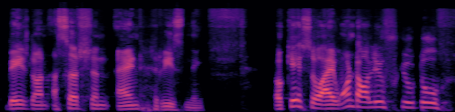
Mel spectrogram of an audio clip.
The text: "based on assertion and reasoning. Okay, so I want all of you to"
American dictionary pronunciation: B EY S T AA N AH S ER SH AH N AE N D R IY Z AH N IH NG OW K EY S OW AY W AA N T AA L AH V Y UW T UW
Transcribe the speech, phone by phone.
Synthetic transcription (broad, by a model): B EY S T AA N AH S ER SH AH N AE N D R IY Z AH N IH NG OW K EY S OW AY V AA N T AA L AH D Y UW T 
